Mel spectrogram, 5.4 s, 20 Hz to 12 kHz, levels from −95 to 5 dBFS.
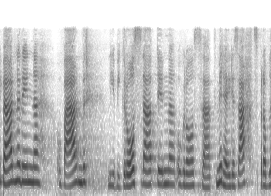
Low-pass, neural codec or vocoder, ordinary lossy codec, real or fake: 7.2 kHz; codec, 16 kHz, 0.5 kbps, X-Codec, WavLM features, trained on Multilingual LibriSpeech; AAC, 64 kbps; fake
